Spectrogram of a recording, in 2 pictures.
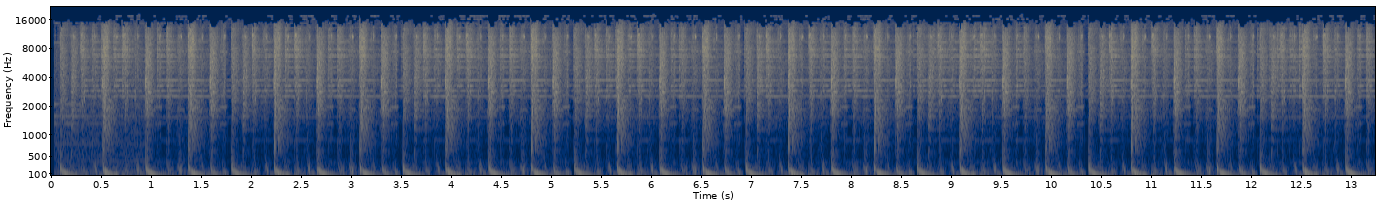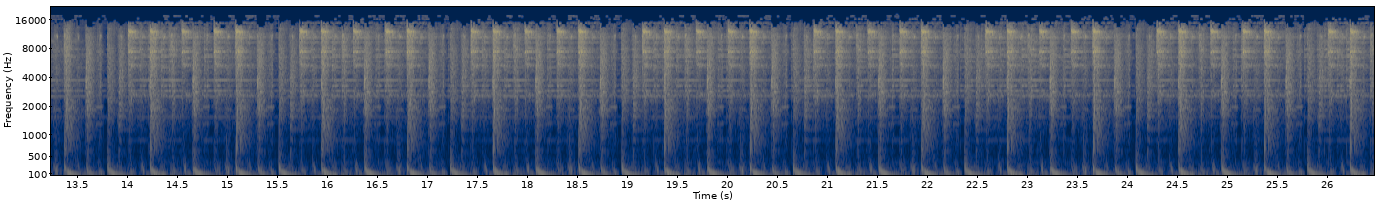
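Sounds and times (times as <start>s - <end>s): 
Christmas techno music: 0.0s - 26.4s.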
